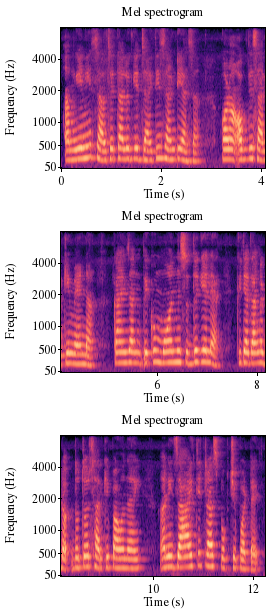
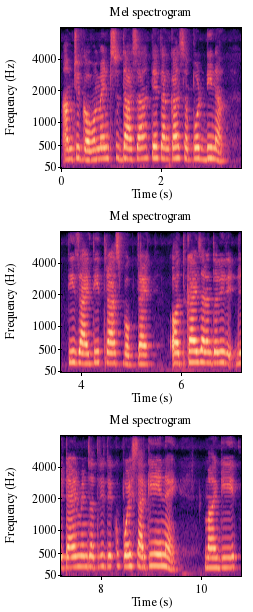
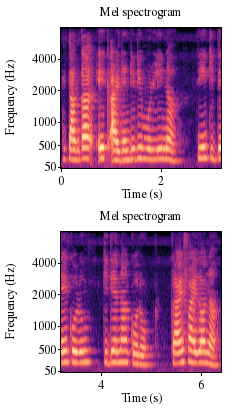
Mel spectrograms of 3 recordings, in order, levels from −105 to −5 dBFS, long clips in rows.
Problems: background sounds at intervals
